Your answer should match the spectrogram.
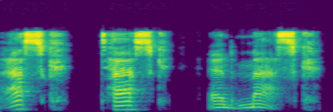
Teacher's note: So it's sk, not ks, but sk.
